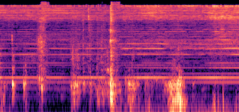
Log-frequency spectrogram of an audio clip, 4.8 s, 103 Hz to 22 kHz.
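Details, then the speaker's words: 1971 GMC C10 with 5.3L LS swap, new AN fuel system before first start: thin steady electric hum under some clatter as fuel pump builds pressure; system works with no leaks but the pump is very noisy. "As far as I can tell, we have a working fuel system. Man, is that noisy pump."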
